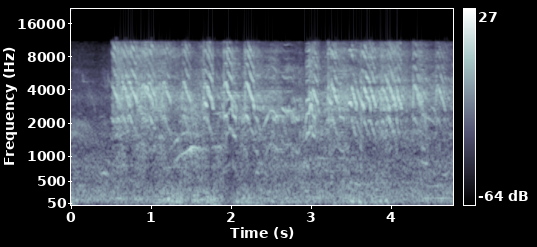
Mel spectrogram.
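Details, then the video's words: Following a quiet half second, loud scratchy parrot calls break in and continue in rhythmic bursts of about four per second. "Natural Parrot Voices"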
